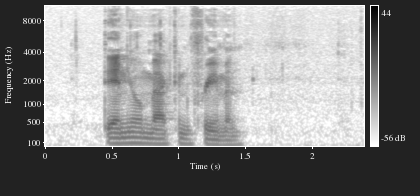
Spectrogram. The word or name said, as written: Mackin Freeman Daniel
